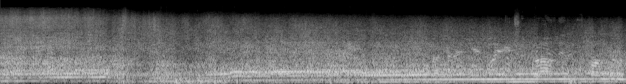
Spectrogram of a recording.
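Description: A front-wheel-drive drag racing car roars loud and close, its engine drone sustained throughout and climbing in pitch as it powers along.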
